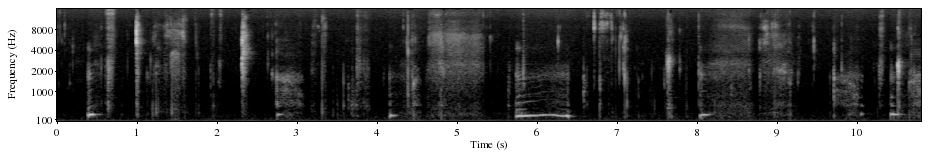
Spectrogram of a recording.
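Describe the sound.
Someone is chewing and eating food, with many soft, crunchy bites and wet mouth clicks at an irregular pace. The sounds are faint, with only a little whispery voice.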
